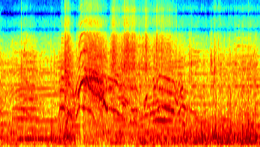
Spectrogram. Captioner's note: wood snapping; Mary screaming; hooves thundering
